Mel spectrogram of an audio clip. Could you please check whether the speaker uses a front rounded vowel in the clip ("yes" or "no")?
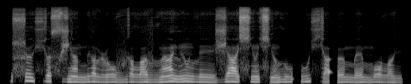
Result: yes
